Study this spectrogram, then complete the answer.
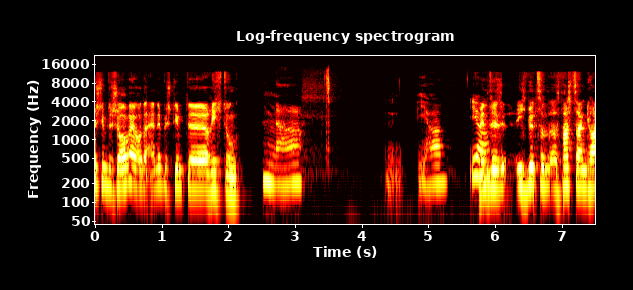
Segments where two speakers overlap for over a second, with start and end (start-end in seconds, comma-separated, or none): none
